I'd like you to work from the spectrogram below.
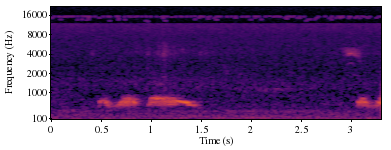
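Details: Caged decoy spotted dove, trained to call in wild doves, gives a few soft mid-pitched coos over steady background hiss, the longer middle note sliding slightly downward.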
